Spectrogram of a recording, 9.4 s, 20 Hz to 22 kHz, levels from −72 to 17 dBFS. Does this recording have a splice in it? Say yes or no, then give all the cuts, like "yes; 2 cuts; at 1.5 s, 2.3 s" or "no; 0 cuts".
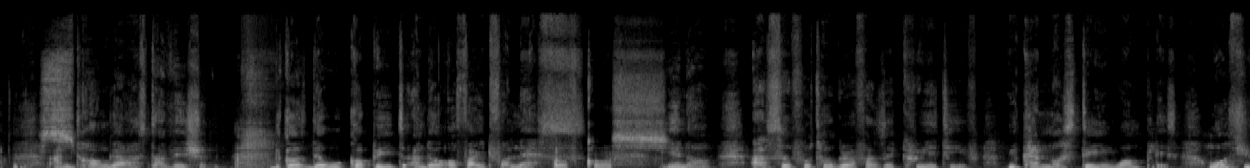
yes; 1 cut; at 5.3 s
